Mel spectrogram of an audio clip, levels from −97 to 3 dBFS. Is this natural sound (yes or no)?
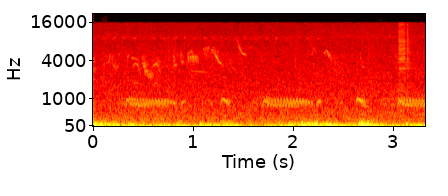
yes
